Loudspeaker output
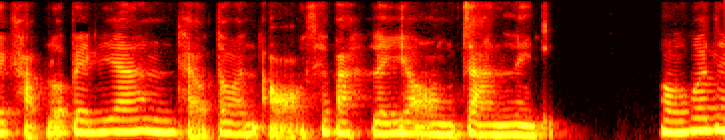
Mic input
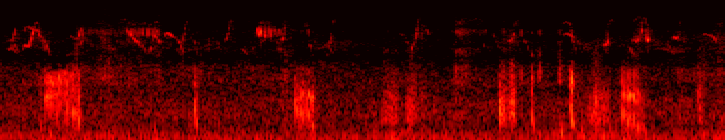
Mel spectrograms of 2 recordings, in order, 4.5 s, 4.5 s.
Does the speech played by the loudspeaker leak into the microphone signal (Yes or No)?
No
